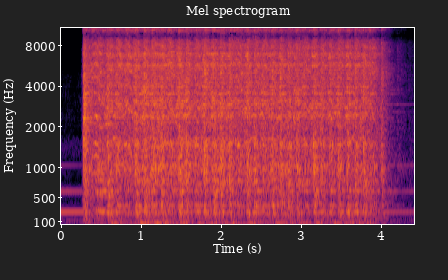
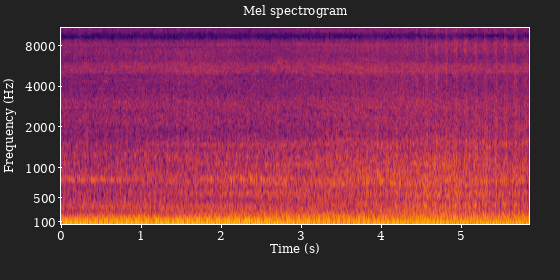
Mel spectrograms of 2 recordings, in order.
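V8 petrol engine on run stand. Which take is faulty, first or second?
first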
